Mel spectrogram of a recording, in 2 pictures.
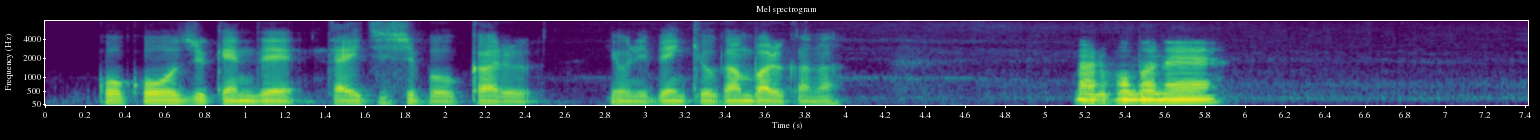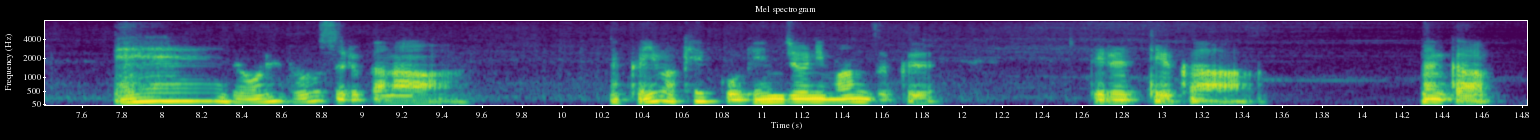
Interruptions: none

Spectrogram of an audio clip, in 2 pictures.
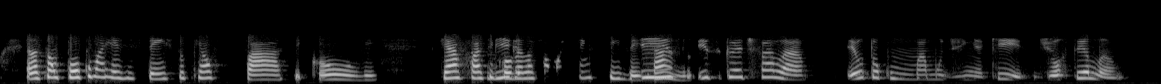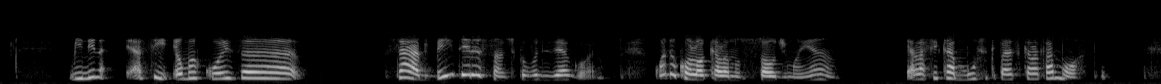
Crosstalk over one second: none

